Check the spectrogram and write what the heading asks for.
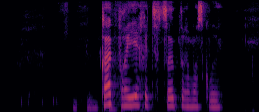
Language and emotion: Russian, neutral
